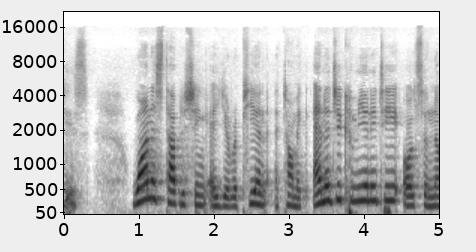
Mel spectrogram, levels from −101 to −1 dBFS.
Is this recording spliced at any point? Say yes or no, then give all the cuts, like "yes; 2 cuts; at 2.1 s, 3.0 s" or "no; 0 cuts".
no; 0 cuts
